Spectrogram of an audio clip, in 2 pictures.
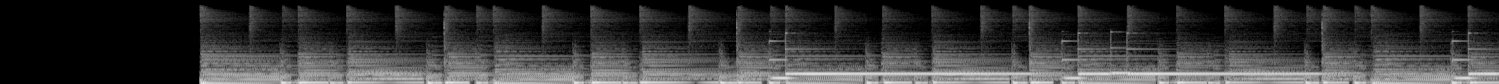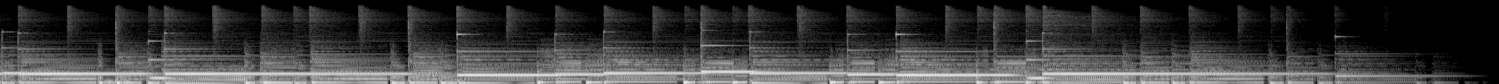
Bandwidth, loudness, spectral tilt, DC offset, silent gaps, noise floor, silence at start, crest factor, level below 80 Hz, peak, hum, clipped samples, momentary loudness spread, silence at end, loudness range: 16.5 kHz; -14 LUFS; -7.5 dB/octave; under 0.1%; none; under -90 dBFS; 2 s; 12 dB; -22 dBFS; 0 dBFS; none; under 0.1%; 10 LU; 0.75 s; 6 LU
